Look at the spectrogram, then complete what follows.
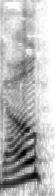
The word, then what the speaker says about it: Ngo: but uh weirdo semi-journalist ND how does he pronounce his last name go NGO uh you may know him as Internet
